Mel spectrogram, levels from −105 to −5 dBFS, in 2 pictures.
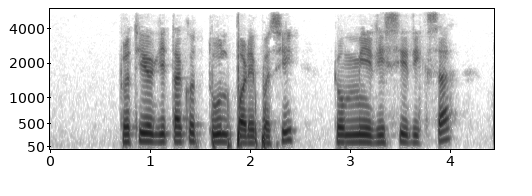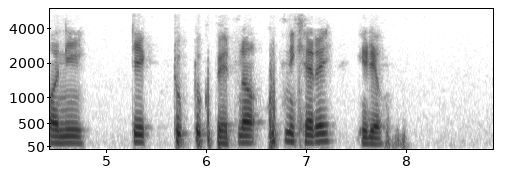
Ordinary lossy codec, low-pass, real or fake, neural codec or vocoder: AAC, 48 kbps; 5.4 kHz; real; none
